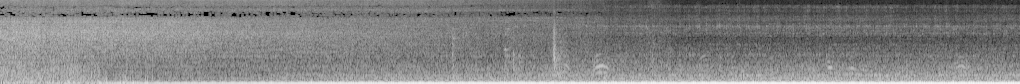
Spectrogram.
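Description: Water gushes and splashes from a borehole.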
